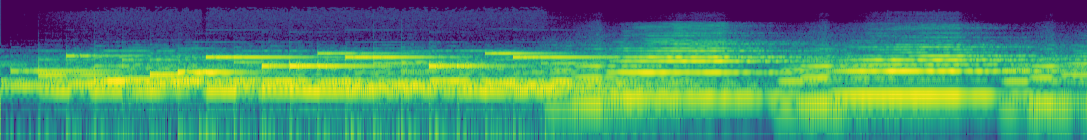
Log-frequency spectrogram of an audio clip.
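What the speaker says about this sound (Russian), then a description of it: "Одинокий кларнет, или гобой, вечно путаю их на слух, с которого начинается композиция The Trees Will Watch" A lone clarinet plays a slow, melancholy theme from the Banquet for Fools game soundtrack, with long held notes that step lower and settle into a soft, steady close.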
